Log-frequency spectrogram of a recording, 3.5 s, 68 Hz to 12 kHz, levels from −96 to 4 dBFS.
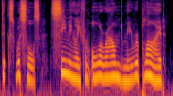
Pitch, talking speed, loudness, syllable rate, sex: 185 Hz, 105 wpm, -21 LUFS, 4.2 syllables/s, female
